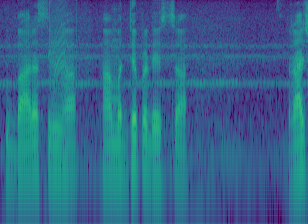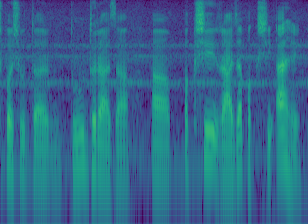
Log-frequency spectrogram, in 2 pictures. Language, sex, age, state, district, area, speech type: Marathi, male, 18-30, Maharashtra, Nagpur, rural, read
